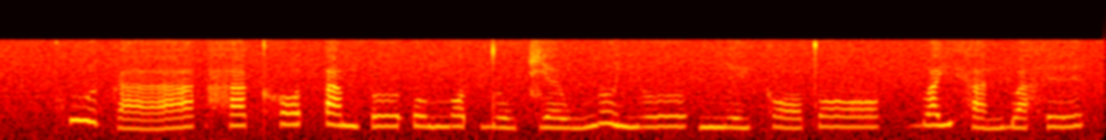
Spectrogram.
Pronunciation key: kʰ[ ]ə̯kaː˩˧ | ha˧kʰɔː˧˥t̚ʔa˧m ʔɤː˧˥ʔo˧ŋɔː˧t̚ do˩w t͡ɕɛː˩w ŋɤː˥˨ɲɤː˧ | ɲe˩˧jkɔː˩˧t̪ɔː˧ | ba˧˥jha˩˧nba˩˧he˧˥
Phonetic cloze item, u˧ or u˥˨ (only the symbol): u˥˨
